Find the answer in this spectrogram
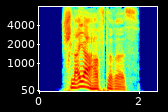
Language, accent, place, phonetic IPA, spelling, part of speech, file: German, Germany, Berlin, [ˈʃlaɪ̯ɐhaftəʁəs], schleierhafteres, adjective, De-schleierhafteres.ogg
- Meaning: strong/mixed nominative/accusative neuter singular comparative degree of schleierhaft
